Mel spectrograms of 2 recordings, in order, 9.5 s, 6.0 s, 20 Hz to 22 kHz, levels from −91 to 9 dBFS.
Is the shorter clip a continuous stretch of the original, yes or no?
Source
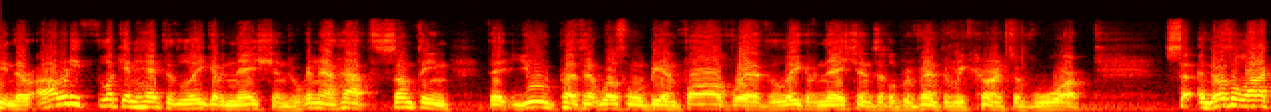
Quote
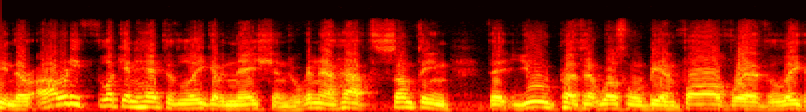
yes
